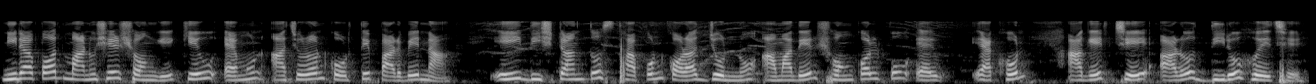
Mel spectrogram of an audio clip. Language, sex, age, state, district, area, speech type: Bengali, female, 60+, West Bengal, Paschim Bardhaman, rural, read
